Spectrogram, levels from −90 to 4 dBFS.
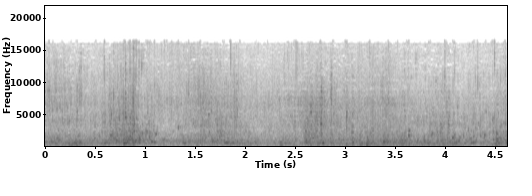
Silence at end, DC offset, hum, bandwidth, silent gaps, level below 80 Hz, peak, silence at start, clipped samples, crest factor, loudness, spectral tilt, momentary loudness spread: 0 s; under 0.1%; none; 17 kHz; none; -76 dBFS; -18 dBFS; 0 s; under 0.1%; 20 dB; -38 LUFS; -1.5 dB/octave; 6 LU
